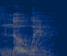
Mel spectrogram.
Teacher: Remember, this is the Latin letter w, and it does not make the v sound. It makes the w sound. So this is novem.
